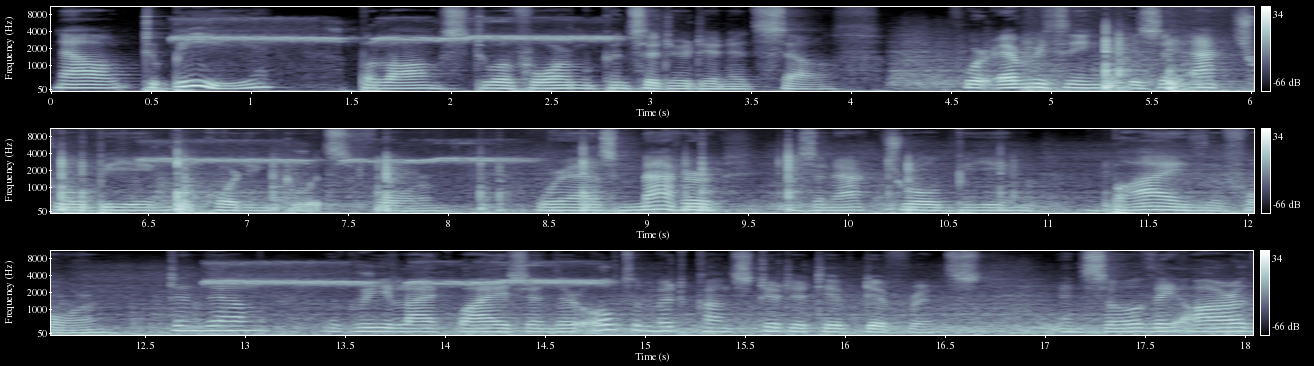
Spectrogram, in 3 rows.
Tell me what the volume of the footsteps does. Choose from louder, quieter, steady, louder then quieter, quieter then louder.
quieter.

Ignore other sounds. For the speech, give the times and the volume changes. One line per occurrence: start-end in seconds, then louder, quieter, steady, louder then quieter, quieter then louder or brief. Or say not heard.
0.0-17.9 steady.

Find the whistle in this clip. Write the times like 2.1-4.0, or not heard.
0.6-2.9, 6.5-8.5, 12.8-14.9.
